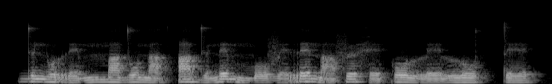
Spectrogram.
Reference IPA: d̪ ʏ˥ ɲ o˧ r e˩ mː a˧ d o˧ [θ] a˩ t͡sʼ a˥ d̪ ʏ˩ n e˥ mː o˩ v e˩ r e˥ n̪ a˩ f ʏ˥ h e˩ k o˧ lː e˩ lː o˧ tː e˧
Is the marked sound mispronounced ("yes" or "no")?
yes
